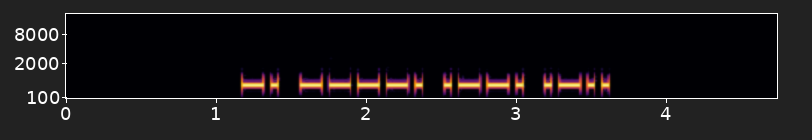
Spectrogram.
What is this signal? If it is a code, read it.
Morse code, heard as a keyed tone, about 25 wpm, 700 Hz. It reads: N9PL
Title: USA Call Signs - 4 Characters - 2x Character Spacing - 25wpm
